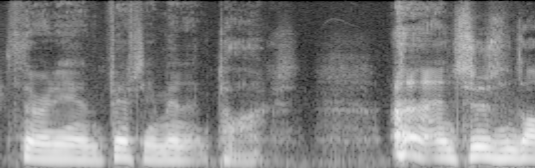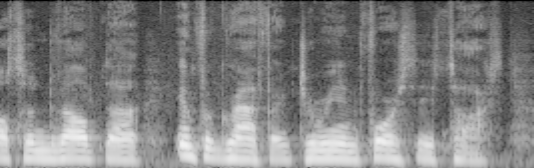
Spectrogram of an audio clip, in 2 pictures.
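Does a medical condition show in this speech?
Yes: bulbar onset ALS; affects speech.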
